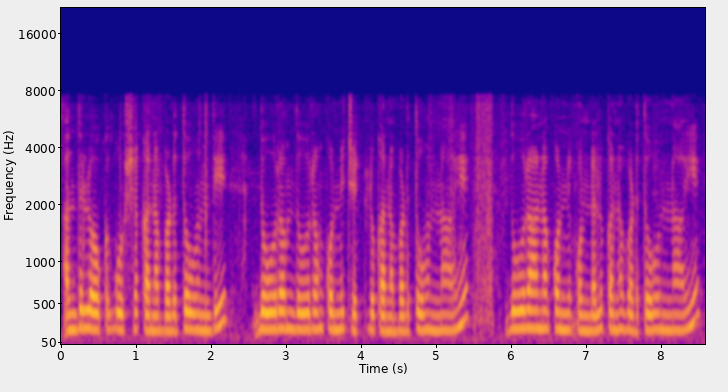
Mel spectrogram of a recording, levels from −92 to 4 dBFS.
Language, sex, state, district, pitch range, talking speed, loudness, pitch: Telugu, female, Telangana, Hyderabad, 185-205 Hz, 110 wpm, -17 LUFS, 195 Hz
